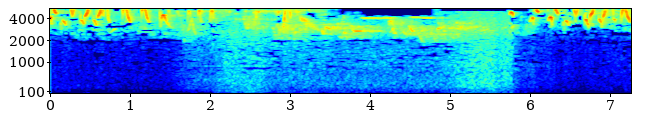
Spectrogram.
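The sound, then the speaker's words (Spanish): Birds sing in an Ecuadorian jungle: dense, high-pitched chirps and trills run throughout, with a busier, more continuous chattering stretch in the middle. The calls are clear and fairly loud, with no talk. “Los sonidos de las aves.”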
